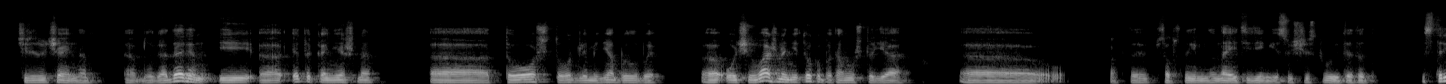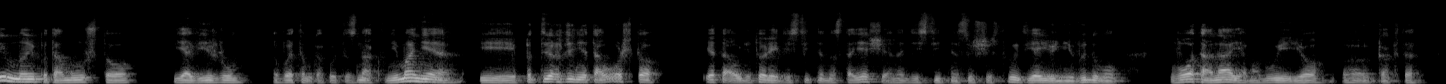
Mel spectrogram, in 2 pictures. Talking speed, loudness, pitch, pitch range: 135 wpm, -29 LUFS, 95 Hz, 90-100 Hz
